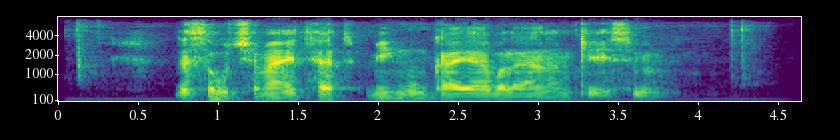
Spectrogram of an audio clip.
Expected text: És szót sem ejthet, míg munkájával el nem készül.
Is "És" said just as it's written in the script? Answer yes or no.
no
